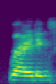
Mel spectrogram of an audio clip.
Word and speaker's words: Ridings: a friend and a fellow tick talker writings i've never said your last name out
